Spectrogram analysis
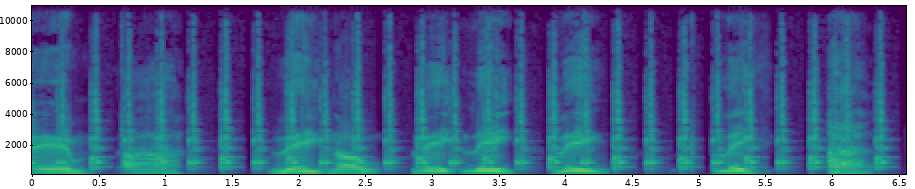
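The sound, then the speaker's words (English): A voice imitates a ticking countdown clock, timing a contestant who is trying to guess who someone is, producing a steady run of short, pitched, rhythmic syllables, loud, with brief gaps between beats. “Right, I've got to put you on the clock.”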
